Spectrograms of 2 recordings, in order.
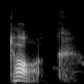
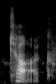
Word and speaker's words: talk: uh another example is talk to talk when you're talking the L no sound all right let's move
